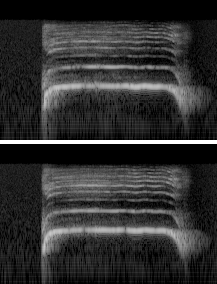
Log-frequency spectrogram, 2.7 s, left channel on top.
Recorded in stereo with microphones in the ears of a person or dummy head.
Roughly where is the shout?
Right.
